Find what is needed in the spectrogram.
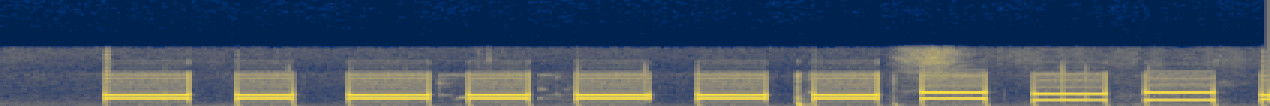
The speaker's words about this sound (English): the cell phone Christmas tune by your typing in the keys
